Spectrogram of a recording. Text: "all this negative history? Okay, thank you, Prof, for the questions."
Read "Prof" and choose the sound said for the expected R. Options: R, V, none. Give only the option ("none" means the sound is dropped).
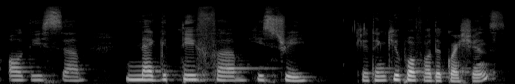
none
